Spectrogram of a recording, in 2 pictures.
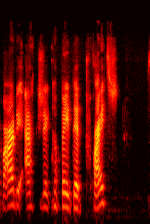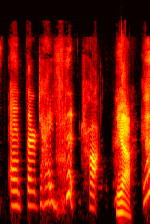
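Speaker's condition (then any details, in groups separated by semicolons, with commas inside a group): Brain injury from boulder; uses wheelchair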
